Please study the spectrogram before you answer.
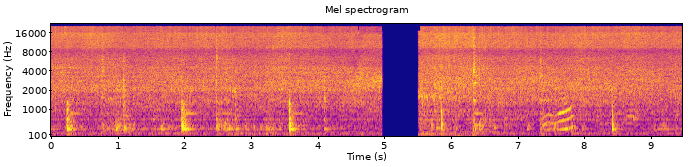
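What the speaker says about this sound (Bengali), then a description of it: "দিয়ে ভালো মতো তরকারিটা কষায় নেব" A vegetable curry with salt is stir-fried in a pan, producing a continuous close sizzle broken by repeated spoon scrapes and taps, with a brief silent gap midway.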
